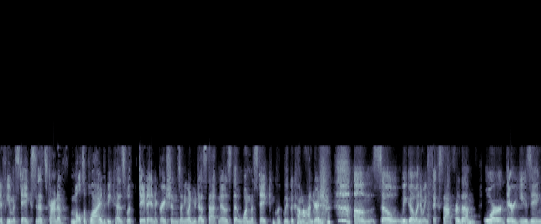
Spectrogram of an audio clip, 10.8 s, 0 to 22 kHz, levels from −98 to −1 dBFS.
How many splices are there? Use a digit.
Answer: 1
